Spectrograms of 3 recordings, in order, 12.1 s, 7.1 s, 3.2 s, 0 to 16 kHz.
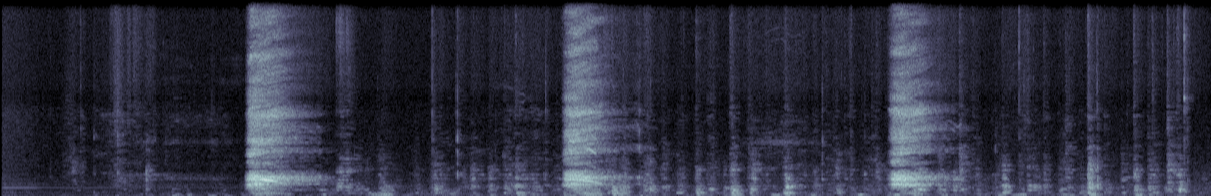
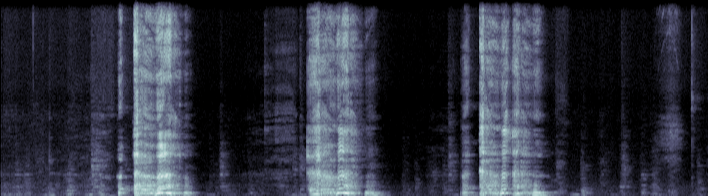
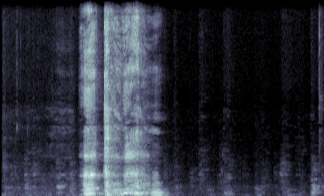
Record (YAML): exhalation_length: 12.1 s
exhalation_amplitude: 10300
exhalation_signal_mean_std_ratio: 0.36
three_cough_length: 7.1 s
three_cough_amplitude: 32768
three_cough_signal_mean_std_ratio: 0.37
cough_length: 3.2 s
cough_amplitude: 32768
cough_signal_mean_std_ratio: 0.35
survey_phase: beta (2021-08-13 to 2022-03-07)
age: 65+
gender: Female
wearing_mask: 'No'
symptom_cough_any: true
smoker_status: Current smoker (11 or more cigarettes per day)
respiratory_condition_asthma: false
respiratory_condition_other: false
recruitment_source: REACT
submission_delay: 3 days
covid_test_result: Negative
covid_test_method: RT-qPCR
influenza_a_test_result: Negative
influenza_b_test_result: Negative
